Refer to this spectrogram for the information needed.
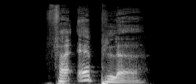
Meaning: inflection of veräppeln: 1. first-person singular present 2. first/third-person singular subjunctive I 3. singular imperative
- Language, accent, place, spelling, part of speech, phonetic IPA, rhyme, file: German, Germany, Berlin, veräpple, verb, [fɛɐ̯ˈʔɛplə], -ɛplə, De-veräpple.ogg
